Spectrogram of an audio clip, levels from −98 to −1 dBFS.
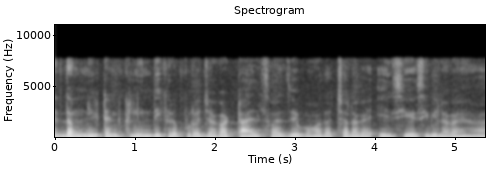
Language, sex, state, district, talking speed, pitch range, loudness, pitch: Hindi, male, Chhattisgarh, Sukma, 235 wpm, 105-110 Hz, -21 LUFS, 105 Hz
